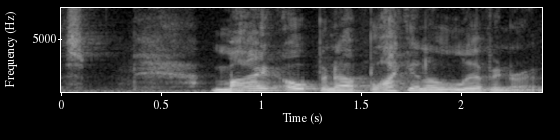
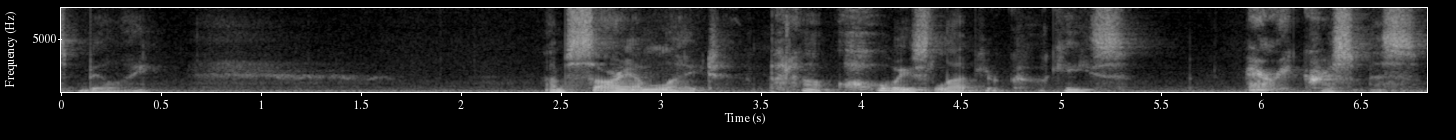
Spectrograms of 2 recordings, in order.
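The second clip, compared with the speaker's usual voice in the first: much softer, hushed and kindly; gentle Santa voice; 2 semitones lower, 9 dB quieter than usual. Acted. Santa comforting Billy on the stairs, hushed and tender. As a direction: breathe it like a secret in the dark. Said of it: "the voice from the hand says".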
